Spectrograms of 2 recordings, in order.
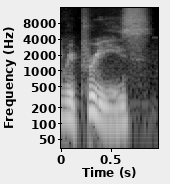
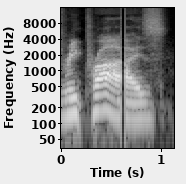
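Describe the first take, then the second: First: The second syllable does not sound like 'prize'. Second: The second syllable sounds like 'prize'. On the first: The speaker calls it right. "we say reprise" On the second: The speaker calls it wrong. "reprise sounds like your first prize broke"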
